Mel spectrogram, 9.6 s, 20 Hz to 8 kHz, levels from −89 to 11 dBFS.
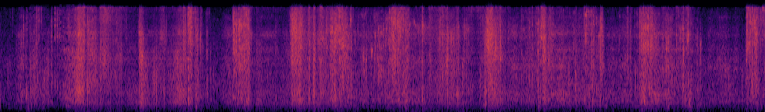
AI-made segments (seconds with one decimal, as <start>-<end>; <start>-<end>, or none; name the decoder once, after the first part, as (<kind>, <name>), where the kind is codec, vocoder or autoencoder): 0.9-2.4 (codec, ZipCodec); 3.1-4.1; 5.2-6.4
